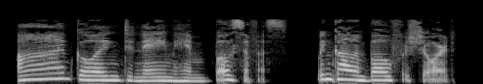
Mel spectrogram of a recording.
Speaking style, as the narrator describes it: Danielle said sleepily

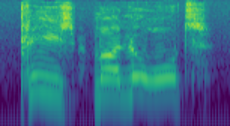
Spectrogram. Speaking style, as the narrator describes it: she pleaded

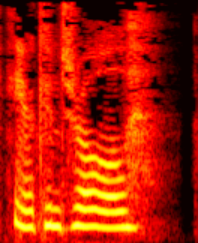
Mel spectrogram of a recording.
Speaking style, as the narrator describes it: I gasped

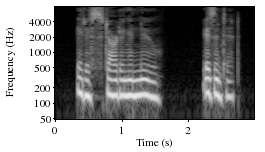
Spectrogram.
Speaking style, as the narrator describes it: Hulan murmured

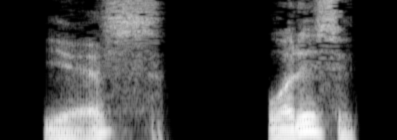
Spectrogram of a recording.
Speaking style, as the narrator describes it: In a sleepy voice that he found hard to fake with the adrenaline in his bloodstream, he said

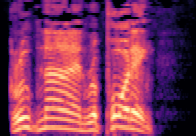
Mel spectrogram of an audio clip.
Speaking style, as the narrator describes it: I called out

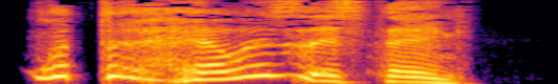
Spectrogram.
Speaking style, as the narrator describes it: Sean gasped

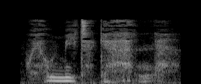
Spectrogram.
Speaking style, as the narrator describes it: he whispered in my ear

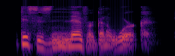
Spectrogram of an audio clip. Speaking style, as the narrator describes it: he muttered

